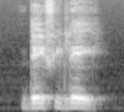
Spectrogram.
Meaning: parade, procession
- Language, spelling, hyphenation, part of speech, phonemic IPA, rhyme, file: Dutch, defilé, de‧fi‧lé, noun, /ˌdeː.fiˈleː/, -eː, Nl-defilé.ogg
